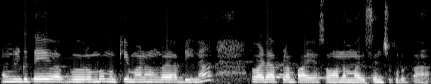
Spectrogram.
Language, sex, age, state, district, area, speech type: Tamil, female, 45-60, Tamil Nadu, Cuddalore, rural, spontaneous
